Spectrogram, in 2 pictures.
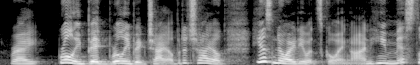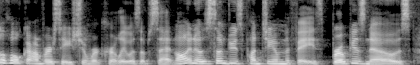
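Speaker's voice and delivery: ordinary delivery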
